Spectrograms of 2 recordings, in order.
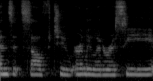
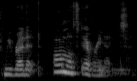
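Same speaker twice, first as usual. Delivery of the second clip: usual speaking voice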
